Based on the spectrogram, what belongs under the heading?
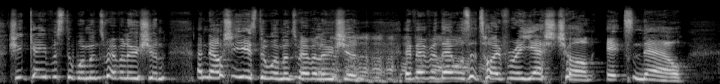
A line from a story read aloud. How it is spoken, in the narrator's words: Michael Cole tearfully yells into the microphone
